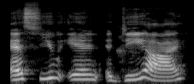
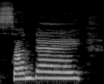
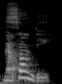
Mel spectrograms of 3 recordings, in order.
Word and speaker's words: Sundi: I'm like, is it Sunday? Kind of like the Sunday that you eat. Is it Sundi? And then James was like, oh no, I think it's Sunday. And I'm like, I don't feel like that's how you say it. So we were wrong. It's Sundi.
